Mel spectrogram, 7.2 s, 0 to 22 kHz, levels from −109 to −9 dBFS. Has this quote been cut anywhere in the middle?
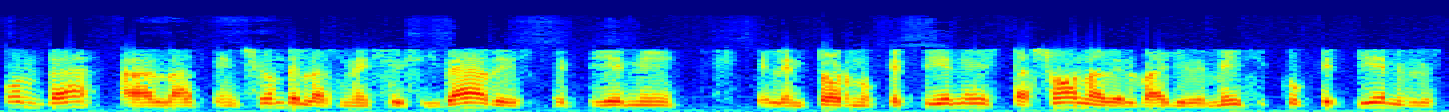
no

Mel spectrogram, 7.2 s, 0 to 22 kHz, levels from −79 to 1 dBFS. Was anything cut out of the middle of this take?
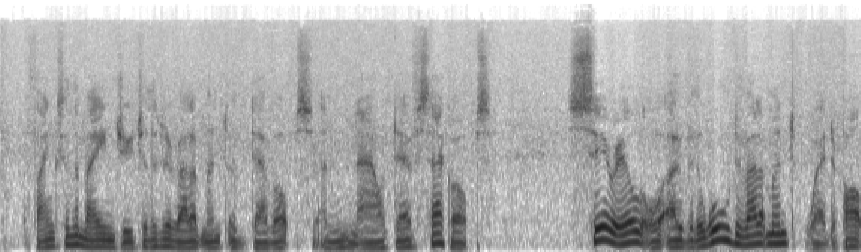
no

